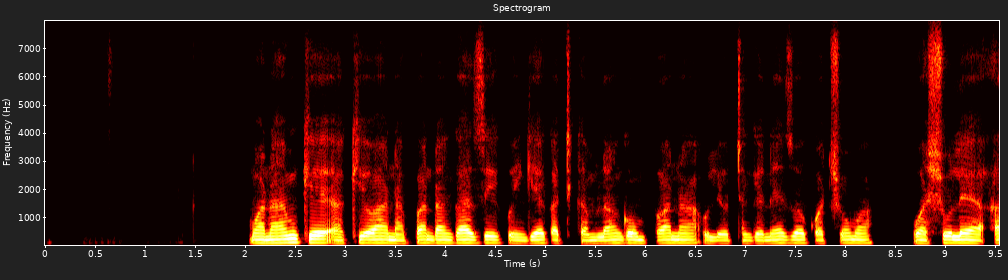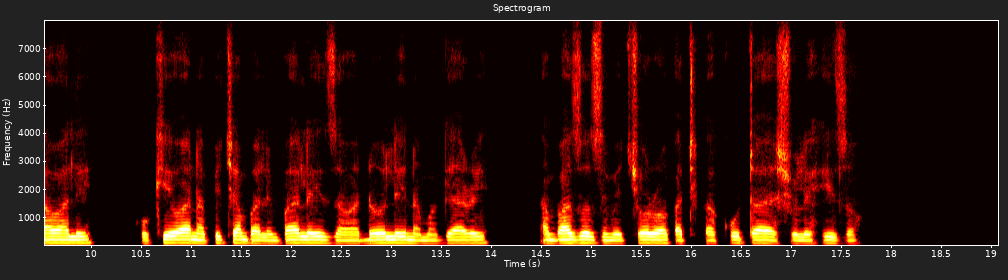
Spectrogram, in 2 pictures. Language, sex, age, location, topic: Swahili, male, 25-35, Dar es Salaam, education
